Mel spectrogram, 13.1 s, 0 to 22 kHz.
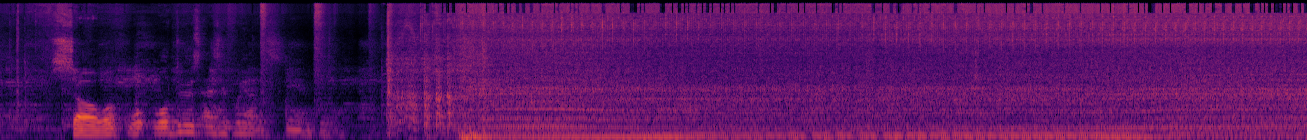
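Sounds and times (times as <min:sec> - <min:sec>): car engine idling rough: 0:04.6 - 0:13.0.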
